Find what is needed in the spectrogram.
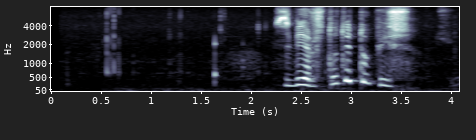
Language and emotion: Russian, neutral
